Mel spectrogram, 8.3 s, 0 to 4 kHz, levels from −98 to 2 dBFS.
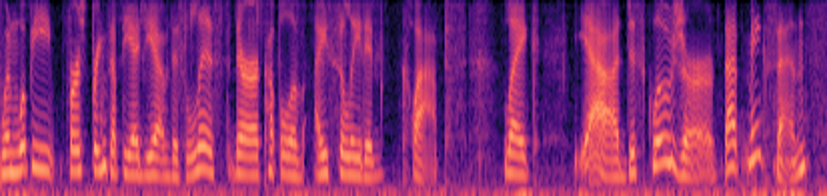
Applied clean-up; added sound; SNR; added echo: none; Chewing, mastication; 17 dB; none.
